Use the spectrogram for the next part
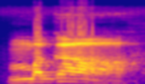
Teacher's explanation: ਮਗਾ ਨੂੰ ਆਪਾਂ ਸਹਿਜੇ ਬੋਲ ਲਿਆ ਕਿਉਂਕਿ ਇਹ ਨੀਵੀਂ ਸੁਰ ਆ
